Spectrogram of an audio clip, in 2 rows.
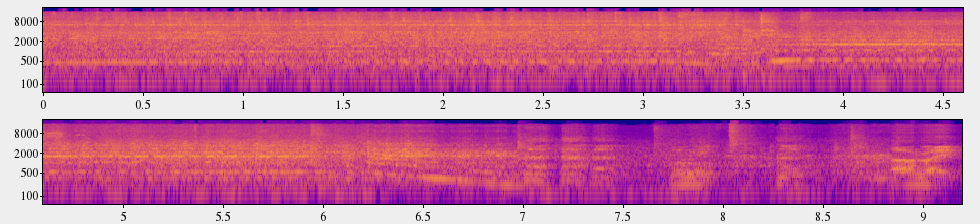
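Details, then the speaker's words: Lathe taking a heavy facing cut at 70 after 60, using a hand-ground brazed tool bit with extra relief: the steady motor whine sags and drops in pitch under load. The motor is bogging and nearly stalling. "Now, you can hear that it's it's almost stalling it out just like I did with the 50,000 with the insert."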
